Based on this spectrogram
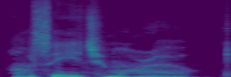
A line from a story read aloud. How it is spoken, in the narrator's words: John murmured against his mouth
